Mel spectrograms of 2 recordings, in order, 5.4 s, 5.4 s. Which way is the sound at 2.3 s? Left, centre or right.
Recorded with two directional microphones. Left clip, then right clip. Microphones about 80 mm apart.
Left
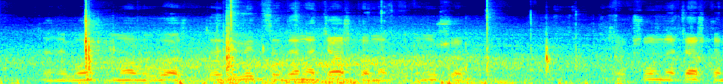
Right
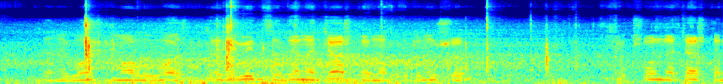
Left.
